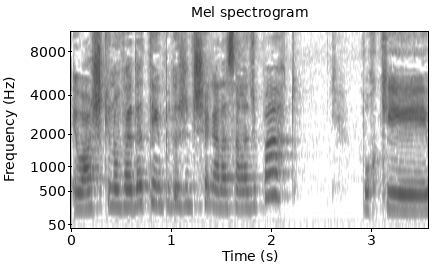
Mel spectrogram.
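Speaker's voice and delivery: ordinary talk, nothing marked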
